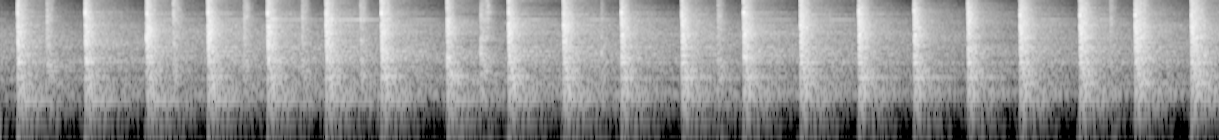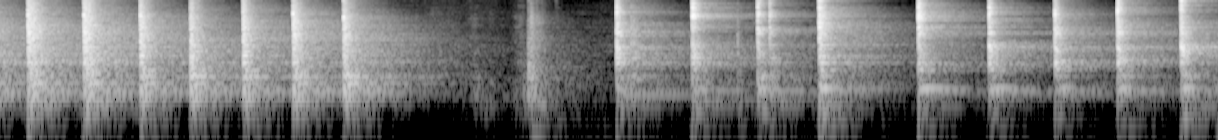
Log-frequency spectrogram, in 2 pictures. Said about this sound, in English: You took the claw hammer to use it for a video?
